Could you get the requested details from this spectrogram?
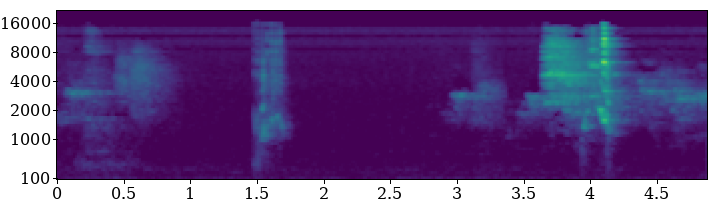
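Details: A pet black-capped conure gives scattered short, high chirps and squeaks, then a loud, harsh burst of squawking with a sharp peak near the end.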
